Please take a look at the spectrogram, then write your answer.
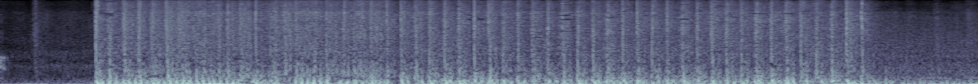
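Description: Rapid machine-gun fire rattles in a dense, loud burst during a dacoit shootout in the Chambal ravines, following a brief quiet moment, then continuing steadily for about four seconds before tapering slightly.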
